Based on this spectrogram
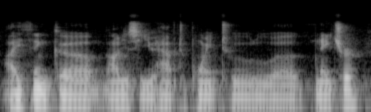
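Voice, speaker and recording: A man from French Polynesia, a guest speaking in a thoughtful, casual interview manner with many pauses and fillers. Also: a bass voice, steady tone, a little mellow, muffled recording. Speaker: guest, project co-founder.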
